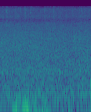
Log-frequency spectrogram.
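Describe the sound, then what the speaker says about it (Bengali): Rain pours over a tea garden in a continuous broadband wash of patter on foliage, with faint low rumbles beneath, steady and moderately loud with no one talking. "এখনও বৃষ্টি হচ্ছে"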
